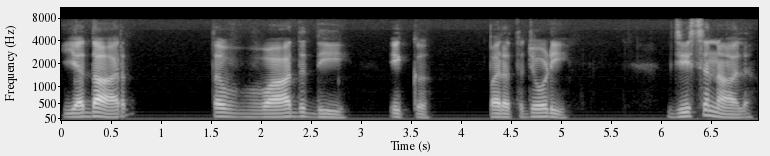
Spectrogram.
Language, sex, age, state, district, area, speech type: Punjabi, male, 18-30, Punjab, Jalandhar, urban, spontaneous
